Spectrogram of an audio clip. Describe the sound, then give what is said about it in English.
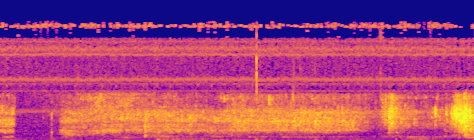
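Five cups of water pour steadily into a pitcher while a recipe is being made, a continuous splashing gush that rises slightly in pitch as it fills, fairly loud with no talking over it. “Okay, so here in our pitcher. Now here's what makes this recipe so easy, y'all. Tell us. Five cups of water.”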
